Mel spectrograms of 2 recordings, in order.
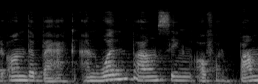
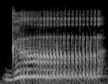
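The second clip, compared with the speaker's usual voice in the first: angry growl; 11 semitones higher than usual. A narrator's reading. The fish growling at the father, angry growl. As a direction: growl in frustration.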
